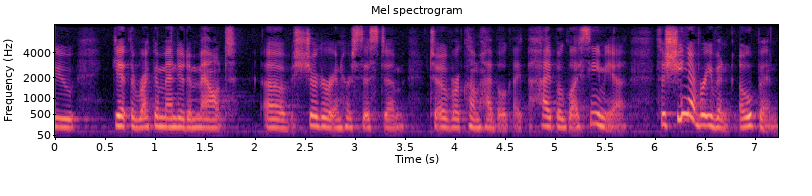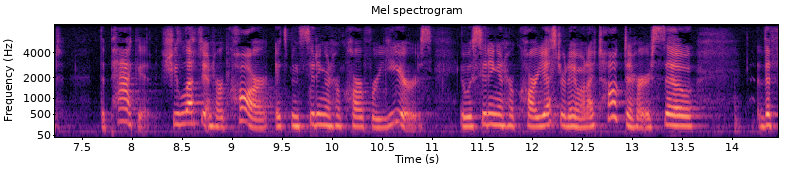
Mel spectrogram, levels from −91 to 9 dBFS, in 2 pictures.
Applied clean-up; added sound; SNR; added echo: none; none; none; none.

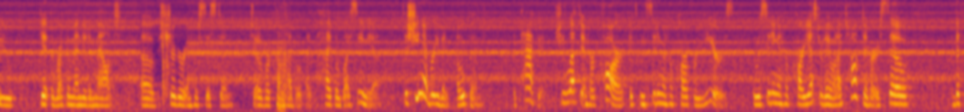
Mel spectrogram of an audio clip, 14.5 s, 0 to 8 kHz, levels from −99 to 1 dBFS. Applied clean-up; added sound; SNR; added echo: none; Fire; 9 dB; none.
